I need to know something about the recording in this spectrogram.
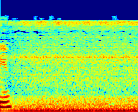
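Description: Car engine idling steadily with a low, even hum.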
